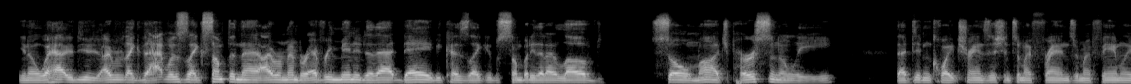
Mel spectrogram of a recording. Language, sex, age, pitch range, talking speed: English, male, 20-39, 95-105 Hz, 205 wpm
